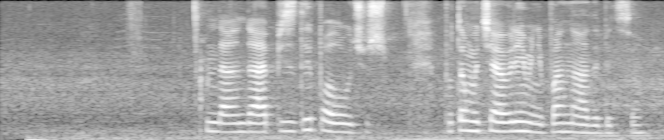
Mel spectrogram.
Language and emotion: Russian, angry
